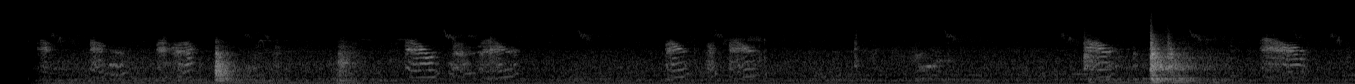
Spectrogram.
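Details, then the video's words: A cat talking to birds: scattered short chirping and meow-like bursts, some clustered in quick twos and threes, with a few sharp clicks and a steady low hum underneath. "Cat Hercules talking to birds"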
